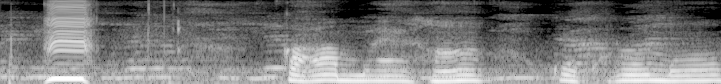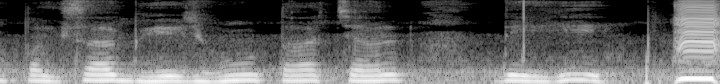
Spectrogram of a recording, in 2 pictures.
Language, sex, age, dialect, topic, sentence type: Chhattisgarhi, female, 31-35, Western/Budati/Khatahi, banking, question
